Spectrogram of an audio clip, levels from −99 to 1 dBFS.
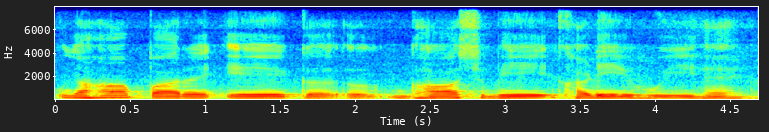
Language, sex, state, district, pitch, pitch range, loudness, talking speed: Hindi, male, Haryana, Jhajjar, 135 Hz, 125-140 Hz, -15 LUFS, 115 wpm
